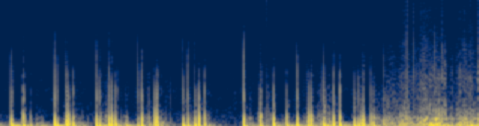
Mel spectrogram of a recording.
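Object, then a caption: Round cork board. Long acrylic nails tap and scratch a round, solid cork board resting on the microphone in a steady rhythm. Dull, deep, close-up thumps dominate, with a brief quiet gap just before the two-second mark. In the last second the tapping turns into a brighter, continuous scratching texture.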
